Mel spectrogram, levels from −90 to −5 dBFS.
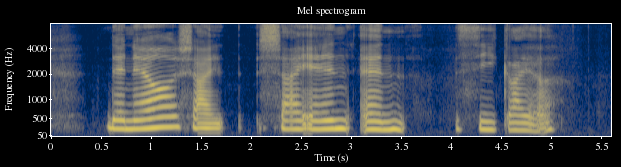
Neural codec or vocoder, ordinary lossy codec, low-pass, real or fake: none; none; none; real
